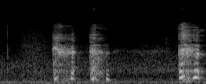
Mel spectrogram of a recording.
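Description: Three short, sharp cough-like bursts in quiet room noise; a plain cough or throat-clearing.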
